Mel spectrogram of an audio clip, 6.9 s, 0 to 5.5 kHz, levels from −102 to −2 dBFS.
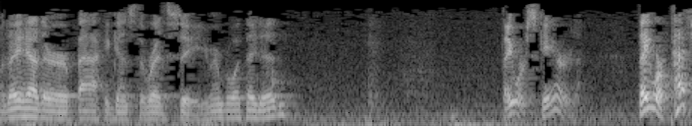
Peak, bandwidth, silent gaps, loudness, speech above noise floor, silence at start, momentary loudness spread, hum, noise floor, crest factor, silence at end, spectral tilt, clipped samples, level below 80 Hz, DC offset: -10 dBFS; 5.4 kHz; none; -32 LUFS; 24 dB; 0 s; 14 LU; none; -56 dBFS; 24 dB; 0 s; -7.5 dB/octave; under 0.1%; -56 dBFS; under 0.1%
